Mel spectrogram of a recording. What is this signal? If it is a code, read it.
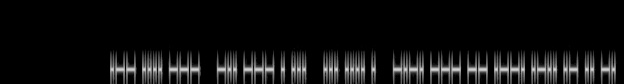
Morse code, heard as a keyed tone, about 44 wpm, 700 Hz. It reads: WHO DOES SHE COMPLAIN
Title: Sentences from Top 1300 Words 45wpm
